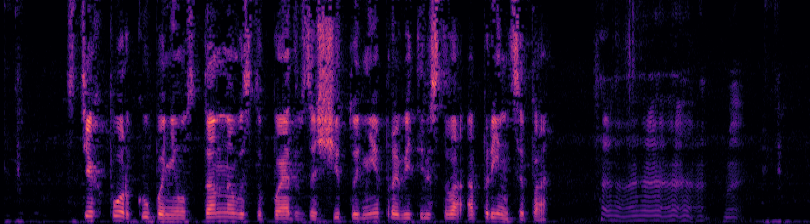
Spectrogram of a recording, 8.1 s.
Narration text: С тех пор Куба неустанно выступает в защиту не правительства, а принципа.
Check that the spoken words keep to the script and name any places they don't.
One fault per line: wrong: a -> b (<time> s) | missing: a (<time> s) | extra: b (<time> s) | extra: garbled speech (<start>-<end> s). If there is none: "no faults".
no faults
